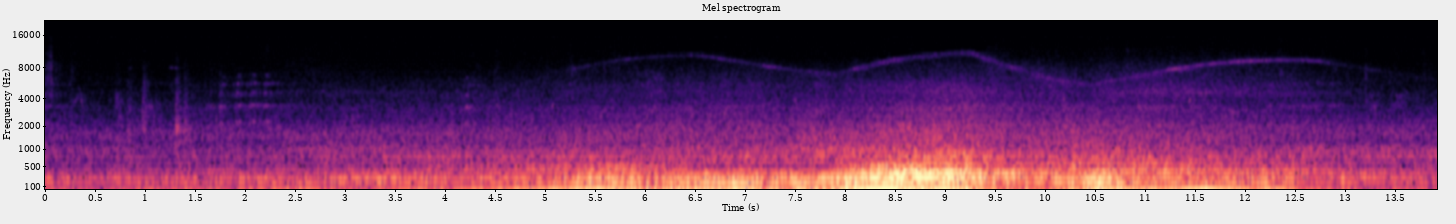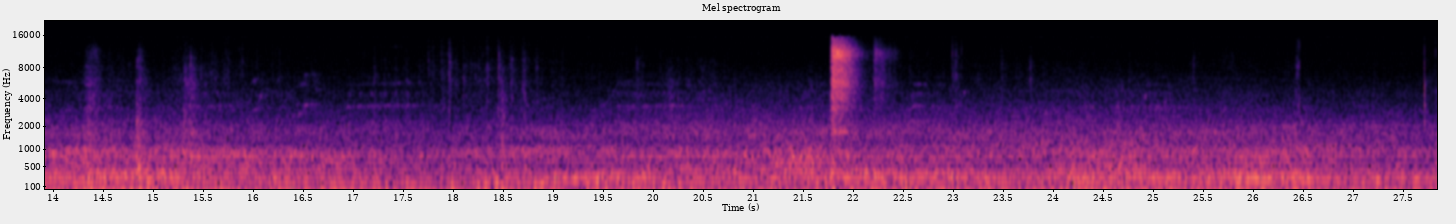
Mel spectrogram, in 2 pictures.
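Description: A heavy vehicle passing. Its engine rumble swells to a peak about nine seconds in, surges once more, then fades away. A single sharp click comes near the end.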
